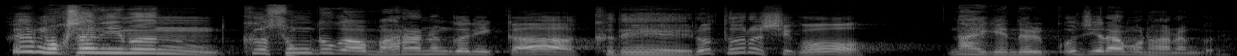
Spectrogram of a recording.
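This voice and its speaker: A middle-aged male pastor preaching a sermon in earnest, rising to urgent peaks and dropping to quiet, intimate passages. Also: sits high, expressive, moderate pace. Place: church sanctuary. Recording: long reverb of a large church hall.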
